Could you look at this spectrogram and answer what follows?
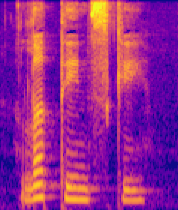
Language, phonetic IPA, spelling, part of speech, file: Ukrainian, [ɫɐˈtɪnʲsʲkei̯], латинський, adjective, Uk-латинський.ogg
- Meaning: Latin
